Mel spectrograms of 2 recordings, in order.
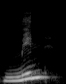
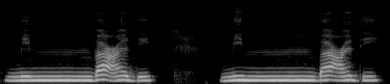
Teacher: Instead of saying min, we have to say mim ba'adi, mim ba'adi by doing nasalization.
